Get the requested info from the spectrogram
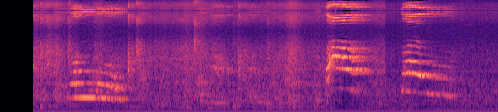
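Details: Pet Bengal cats meowing at home: a long arched meow near the start, then two shorter, higher, bending meows later on, over a low steady household hum.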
